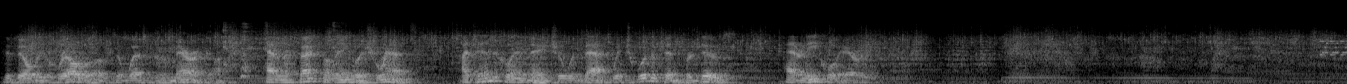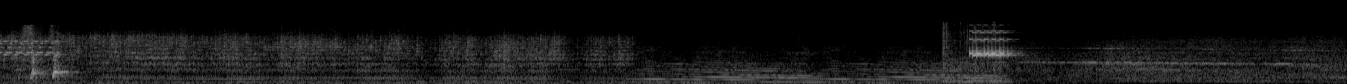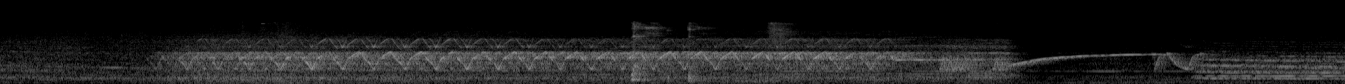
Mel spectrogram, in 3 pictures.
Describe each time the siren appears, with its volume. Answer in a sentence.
The siren can be heard from 28.4 to 40.3 s, getting quieter.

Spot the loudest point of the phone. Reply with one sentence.
The volume of the phone peaks at 23 seconds.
